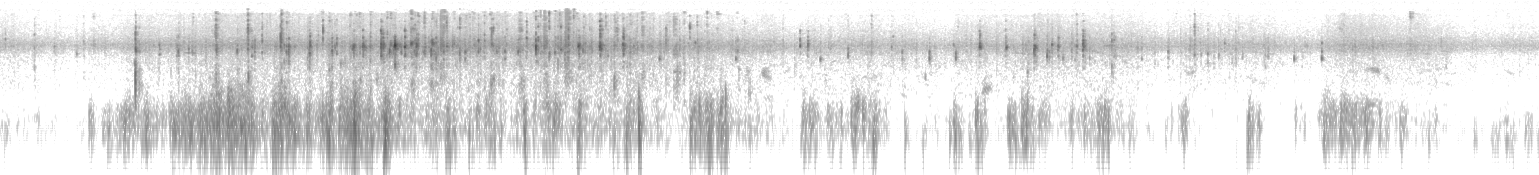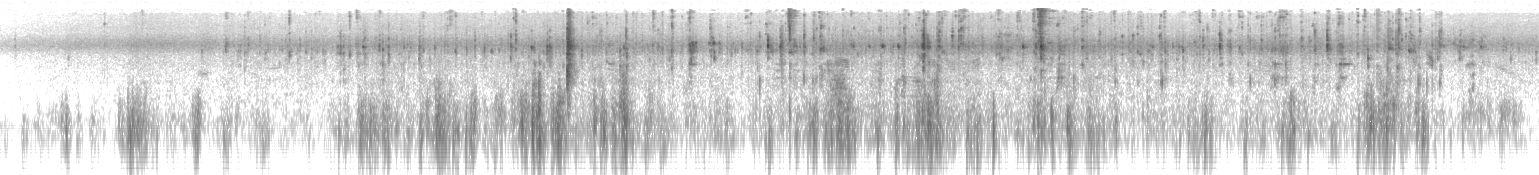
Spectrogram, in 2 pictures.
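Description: Wind buffeting the microphone in irregular gusts: a low rumble that swells and drops, loudest in the second half, with a faint high buzz behind it.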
